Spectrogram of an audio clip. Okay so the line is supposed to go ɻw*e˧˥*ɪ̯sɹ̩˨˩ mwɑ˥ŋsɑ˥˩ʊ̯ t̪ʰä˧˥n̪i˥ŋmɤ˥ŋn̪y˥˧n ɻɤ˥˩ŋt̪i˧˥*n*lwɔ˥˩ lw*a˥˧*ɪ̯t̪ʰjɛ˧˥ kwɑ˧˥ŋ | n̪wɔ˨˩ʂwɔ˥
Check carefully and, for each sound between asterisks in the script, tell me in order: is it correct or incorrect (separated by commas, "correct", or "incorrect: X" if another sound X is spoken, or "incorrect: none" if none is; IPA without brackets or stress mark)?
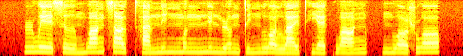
incorrect: e˥˩, incorrect: ŋ, incorrect: a˨˩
